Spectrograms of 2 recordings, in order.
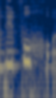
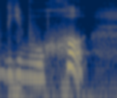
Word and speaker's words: dibujó: Ojo, no estoy diciendo dibujo, estoy diciendo dibujó. Por lo tanto, identifico que estoy cargando la voz en la sílaba jo, que corresponde a la última sílaba.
